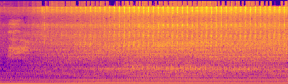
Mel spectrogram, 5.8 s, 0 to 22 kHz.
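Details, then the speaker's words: Alfa Romeo 145 Cloverleaf, restarted at idle: fast, light, even ticking from the top end over the hum, a sticking hydraulic lifter that went quiet once warmed up. "The little tick that we had from the top end was just a sticking hydraulic lifter, and that is nice and quiet now."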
